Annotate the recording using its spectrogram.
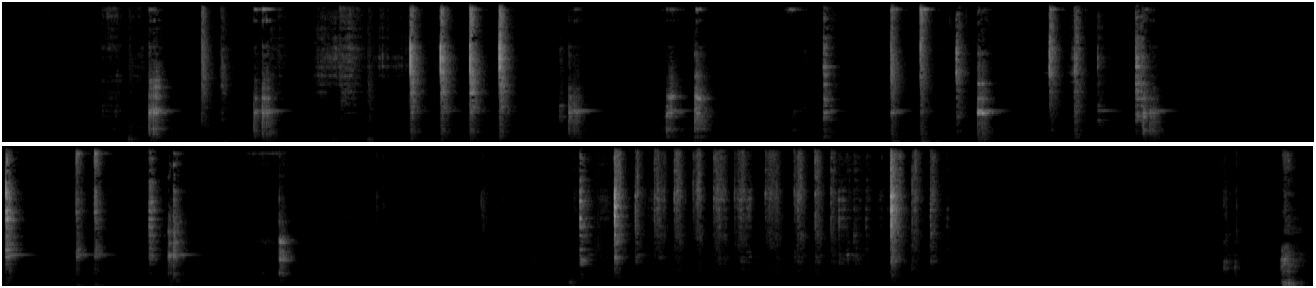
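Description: Hand hammer striking a hot steel bar on an anvil, each blow with a short metallic ring. The blows come irregularly, stop for a few seconds, then come in a fast run near the end.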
